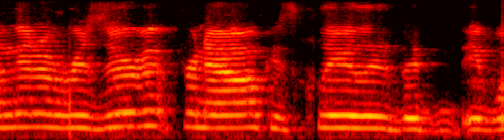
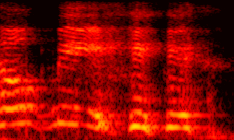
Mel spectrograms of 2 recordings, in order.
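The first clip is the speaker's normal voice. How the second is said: mild voice, called out loudly to carry; 4 semitones higher than usual. In a role-play scene, answering someone yelling to you: yelling for help. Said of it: "then I yell back".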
